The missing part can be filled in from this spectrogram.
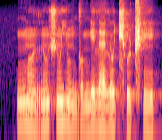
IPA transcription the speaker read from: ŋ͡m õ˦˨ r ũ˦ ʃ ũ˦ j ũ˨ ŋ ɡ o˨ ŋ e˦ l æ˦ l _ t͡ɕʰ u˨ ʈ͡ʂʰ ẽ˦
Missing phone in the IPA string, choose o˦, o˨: o˦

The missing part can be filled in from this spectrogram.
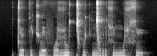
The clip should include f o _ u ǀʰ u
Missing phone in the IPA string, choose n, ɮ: ɮ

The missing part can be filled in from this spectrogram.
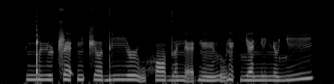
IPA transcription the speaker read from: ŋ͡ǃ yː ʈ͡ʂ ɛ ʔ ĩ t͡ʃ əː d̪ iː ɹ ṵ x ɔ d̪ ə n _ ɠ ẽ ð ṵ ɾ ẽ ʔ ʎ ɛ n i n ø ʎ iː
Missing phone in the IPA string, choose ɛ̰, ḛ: ɛ̰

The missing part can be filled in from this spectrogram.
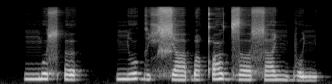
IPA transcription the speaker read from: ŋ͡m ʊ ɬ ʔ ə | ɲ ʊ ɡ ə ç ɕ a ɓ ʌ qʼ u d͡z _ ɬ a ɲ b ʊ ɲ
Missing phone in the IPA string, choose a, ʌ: ʌ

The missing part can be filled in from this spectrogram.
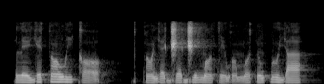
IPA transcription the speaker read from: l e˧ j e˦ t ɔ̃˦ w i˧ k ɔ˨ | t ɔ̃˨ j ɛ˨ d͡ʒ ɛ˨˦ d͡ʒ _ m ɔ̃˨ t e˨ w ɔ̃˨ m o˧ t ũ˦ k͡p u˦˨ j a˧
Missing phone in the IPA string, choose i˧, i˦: i˧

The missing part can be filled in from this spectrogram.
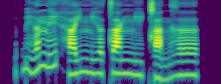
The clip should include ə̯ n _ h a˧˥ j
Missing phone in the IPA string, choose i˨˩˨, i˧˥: i˧˥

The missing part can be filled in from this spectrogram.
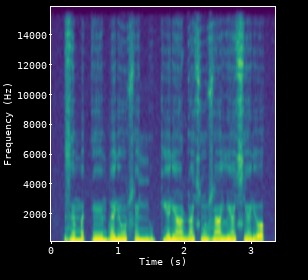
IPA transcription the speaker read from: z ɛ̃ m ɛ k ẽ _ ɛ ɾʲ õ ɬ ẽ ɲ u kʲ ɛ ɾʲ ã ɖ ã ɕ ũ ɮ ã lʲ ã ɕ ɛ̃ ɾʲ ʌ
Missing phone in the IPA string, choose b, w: b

